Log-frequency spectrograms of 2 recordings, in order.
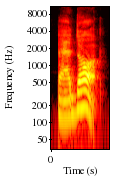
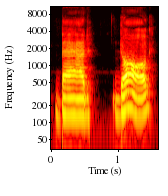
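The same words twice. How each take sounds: First: The two words are linked together. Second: The two words are said separately. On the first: "you can say" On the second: "Instead of saying"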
